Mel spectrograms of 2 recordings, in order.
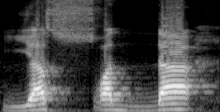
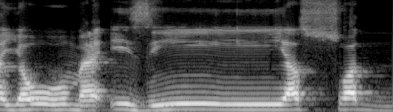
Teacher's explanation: आपने स्वाद को मोटा करके पढ़ना है, स्वाद को 2 बार पढ़ना है, स्वाद को सख्ती के साथ पढ़ना है, स्वाद को दाल के साथ मिलाना है, फिर इस दाल को भी 2 बार पढ़ना है, या को भी 2 बार पढ़ना है।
